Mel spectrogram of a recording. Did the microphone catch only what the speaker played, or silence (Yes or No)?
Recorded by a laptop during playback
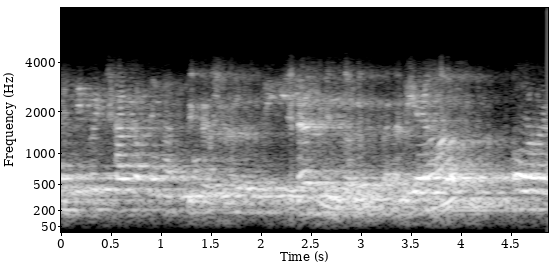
Yes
